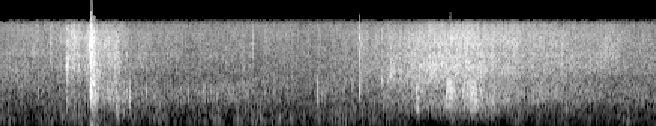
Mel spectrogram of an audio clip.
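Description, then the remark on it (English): An iceberg calving off a glacier near Jakobshavn, recorded from a chartered boat: sharp cracks and pops over a steady rush of water and wind, then a louder surging swell of churning water toward the end, with no voices. “actually, I know you have some sound of that calving of an iceberg. Can you play that for us?”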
